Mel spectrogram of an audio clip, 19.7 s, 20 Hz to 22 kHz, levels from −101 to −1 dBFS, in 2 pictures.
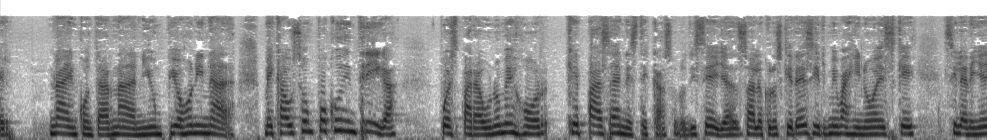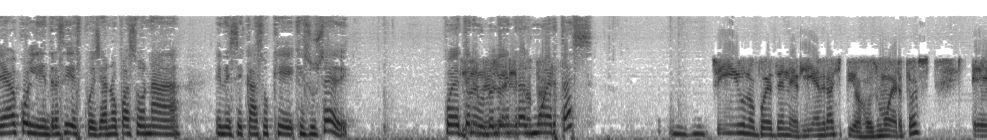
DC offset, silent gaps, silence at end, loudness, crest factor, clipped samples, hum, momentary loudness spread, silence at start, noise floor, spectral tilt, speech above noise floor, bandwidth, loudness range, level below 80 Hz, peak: under 0.1%; none; 0 s; -17 LUFS; 12 dB; under 0.1%; none; 6 LU; 0 s; -44 dBFS; -4.5 dB/octave; 27 dB; 14 kHz; 3 LU; -44 dBFS; -4 dBFS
